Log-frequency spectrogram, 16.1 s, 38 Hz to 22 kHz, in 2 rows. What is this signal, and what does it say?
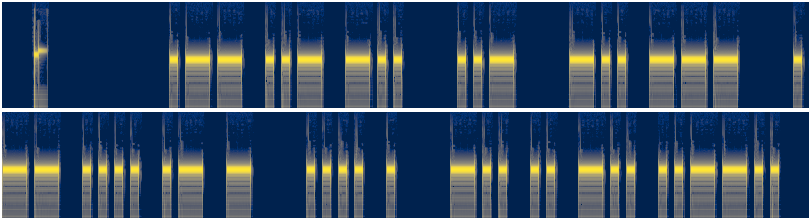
Morse code, heard as a keyed tone, about 16 wpm, 700 Hz. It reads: WUD U DO WHAT HE DID?
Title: Sentences from Top 100 Words and Abbreviations 15wpm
